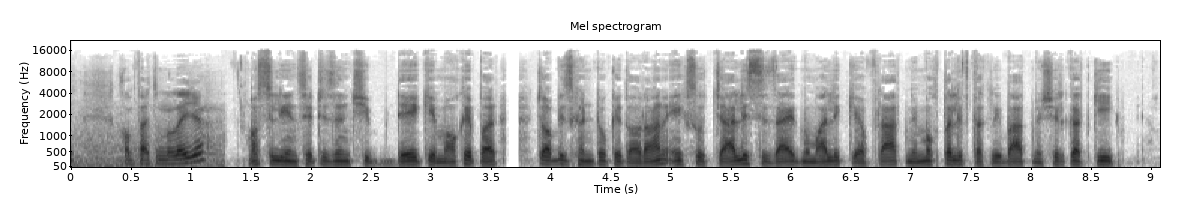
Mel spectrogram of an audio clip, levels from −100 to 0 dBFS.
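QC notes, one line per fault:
3.62 to 3.74 s, gap at a join of encoded pieces: sound stops abruptly for about 123 ms, then resumes where it left off. Untrimmed encoder delay and end padding remain.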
